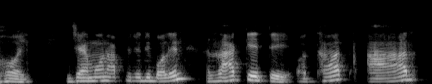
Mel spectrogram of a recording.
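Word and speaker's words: Rakete: আরেকটা হচ্ছে আরটা কখনো কখনো র এর মতো করে হয়, হ্যাঁ বিশেষ করে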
